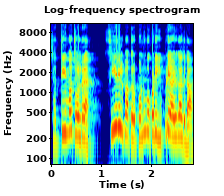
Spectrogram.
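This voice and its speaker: A woman's voice: medium pitch, warm tone, lightly acted. A woman voicing a sarcastic young married man who teases his friend with exasperated banter in a cartoon. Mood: teasing. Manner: mocking, exasperated, quick banter. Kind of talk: cartoon voice acting. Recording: slightly muffled lo-fi audio.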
